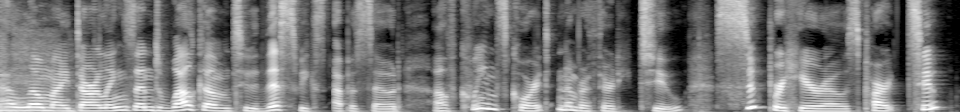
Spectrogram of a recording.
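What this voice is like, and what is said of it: Sick, strained voice. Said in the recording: “As you can hear, my voice is not really doing so hot. I think I'm getting sick”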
